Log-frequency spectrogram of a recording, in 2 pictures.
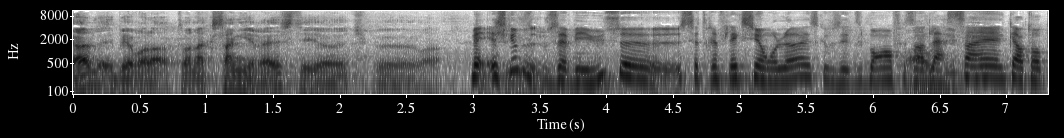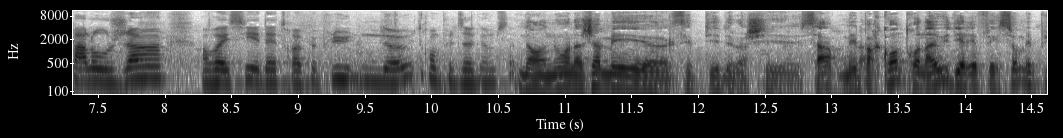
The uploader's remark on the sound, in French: Festival d'été de Québec 2015 sur les ondes de CKRL 89,1 en direct du bar Le Sacrilège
